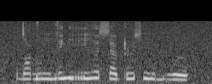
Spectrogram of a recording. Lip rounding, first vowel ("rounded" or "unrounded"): rounded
